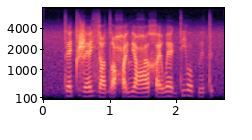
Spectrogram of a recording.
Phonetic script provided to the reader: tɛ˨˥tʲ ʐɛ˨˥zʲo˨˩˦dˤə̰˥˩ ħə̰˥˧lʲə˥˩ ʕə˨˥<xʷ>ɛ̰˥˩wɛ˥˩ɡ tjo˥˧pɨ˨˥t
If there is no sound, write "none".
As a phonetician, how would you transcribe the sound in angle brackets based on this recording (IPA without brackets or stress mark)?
χ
